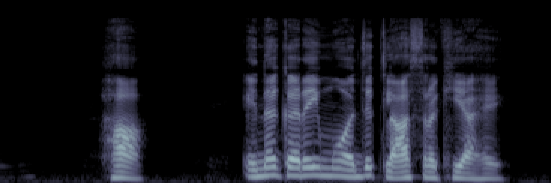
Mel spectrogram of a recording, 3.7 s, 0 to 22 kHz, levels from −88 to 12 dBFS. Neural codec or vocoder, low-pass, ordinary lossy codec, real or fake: none; 14.4 kHz; none; real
